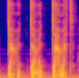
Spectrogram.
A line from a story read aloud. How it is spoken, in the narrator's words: the driver muttered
